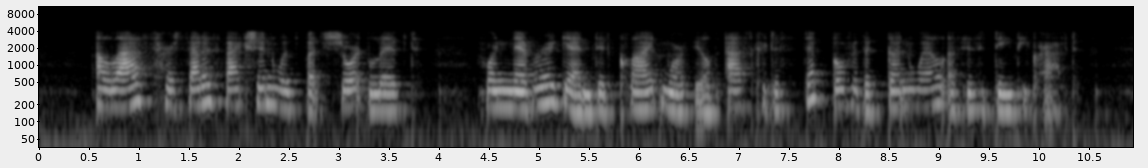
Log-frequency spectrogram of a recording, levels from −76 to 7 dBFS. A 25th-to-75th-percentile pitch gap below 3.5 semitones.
Yes: average, 2.9 semitones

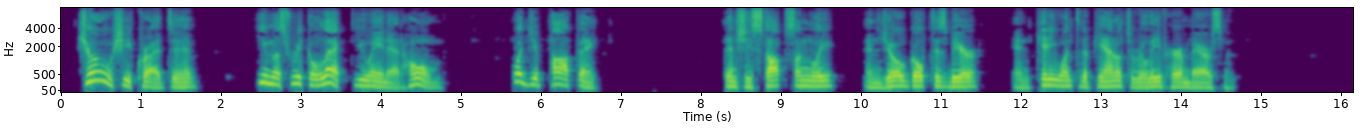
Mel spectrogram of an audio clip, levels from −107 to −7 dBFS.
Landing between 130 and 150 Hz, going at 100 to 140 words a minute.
Yes: medium, 140 Hz; slow, 135 wpm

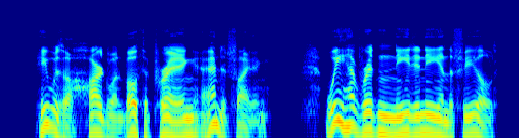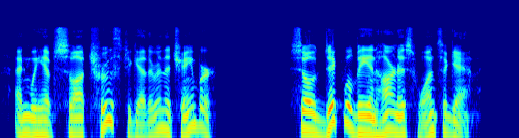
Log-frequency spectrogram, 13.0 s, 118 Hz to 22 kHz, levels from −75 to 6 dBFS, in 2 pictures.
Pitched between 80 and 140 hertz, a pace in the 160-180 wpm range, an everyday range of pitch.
Yes: low, 135 Hz; average, 170 wpm; average, 3.8 semitones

